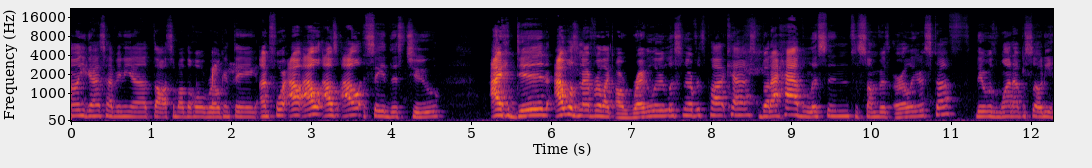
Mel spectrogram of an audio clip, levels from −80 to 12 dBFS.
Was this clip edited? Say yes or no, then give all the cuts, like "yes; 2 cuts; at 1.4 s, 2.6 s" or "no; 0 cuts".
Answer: no; 0 cuts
